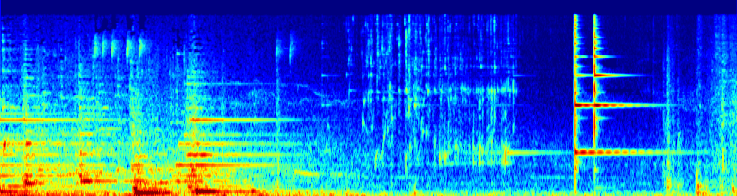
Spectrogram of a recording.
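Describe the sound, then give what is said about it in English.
Wine glasses clink together in a toast between friends relaxing in a summer house on a Saturday night, a bright chime that rings on and fades, followed by a softer second tap near the end, with faint liquid sounds beforehand. “Cheers. Super bit of wine.”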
